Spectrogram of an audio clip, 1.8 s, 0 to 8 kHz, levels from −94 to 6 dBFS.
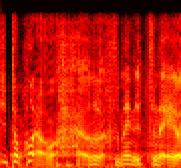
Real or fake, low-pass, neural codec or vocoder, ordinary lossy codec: fake; 7.2 kHz; autoencoder, 22.05 kHz, a latent of 192 numbers a frame, VITS, trained on many speakers; none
